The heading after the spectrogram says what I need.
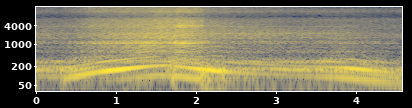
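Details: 2000 Jeep Cherokee XJ, 4.0L inline six, with new MBRP stainless cat-back exhaust; repeated revs with deep smooth exhaust drone rising and falling cleanly, no puffing or ticking leak.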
